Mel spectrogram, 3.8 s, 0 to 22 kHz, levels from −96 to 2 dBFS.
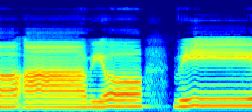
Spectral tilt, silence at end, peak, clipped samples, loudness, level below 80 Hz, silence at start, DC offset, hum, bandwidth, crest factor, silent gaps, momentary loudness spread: -6.5 dB/octave; 0 s; -8 dBFS; under 0.1%; -19 LUFS; -74 dBFS; 0 s; under 0.1%; none; 7.6 kHz; 12 dB; none; 7 LU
